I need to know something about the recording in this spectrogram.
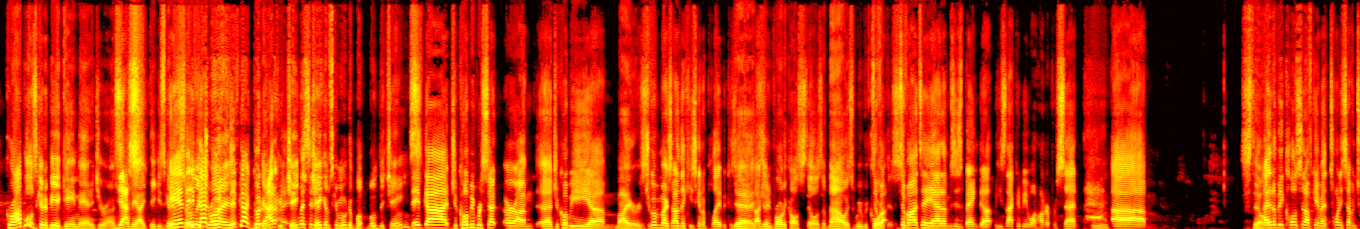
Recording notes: LIVE From Imperial Series. Shot live from Imperial Pizza in South Buffalo.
